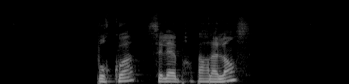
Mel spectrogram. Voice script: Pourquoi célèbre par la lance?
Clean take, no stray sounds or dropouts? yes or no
yes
